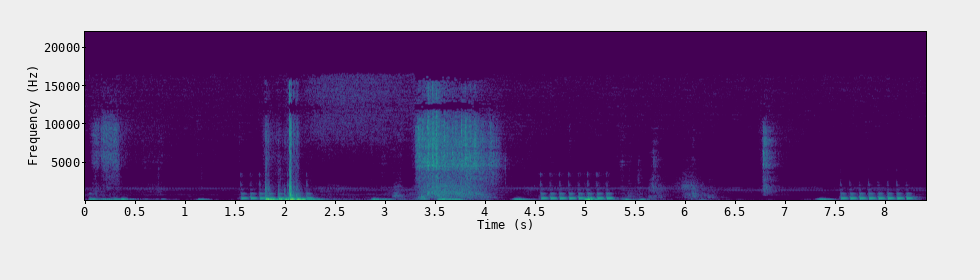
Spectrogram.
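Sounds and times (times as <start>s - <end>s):
buzzy pulsing phone ringback tone: 1.6s - 2.3s, 4.5s - 5.4s, 7.5s - 8.3s
handling thumps: 1.8s - 3.1s.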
